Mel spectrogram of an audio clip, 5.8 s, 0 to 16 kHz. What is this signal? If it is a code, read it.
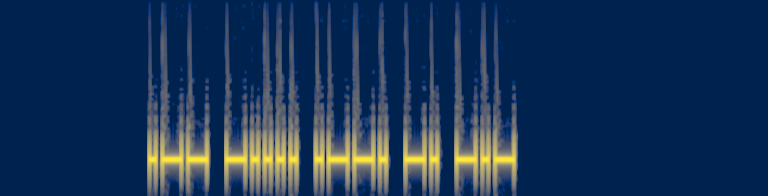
Morse code, heard as a keyed tone, about 25 wpm, 690 Hz. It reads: W6PNK
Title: USA Call Signs - 5 Characters - 25wpm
